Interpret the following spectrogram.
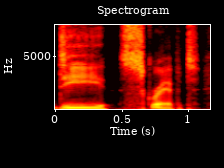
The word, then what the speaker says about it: Descript: started using it's called descript it's spelled d s c r i PT like descript uh it's good for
